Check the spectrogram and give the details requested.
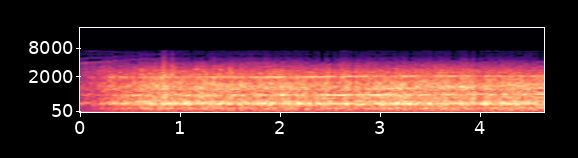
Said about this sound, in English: This is K-Flight 113 Transways, port K2 to ground control. Request permission to start engines. You have permission, Captain.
